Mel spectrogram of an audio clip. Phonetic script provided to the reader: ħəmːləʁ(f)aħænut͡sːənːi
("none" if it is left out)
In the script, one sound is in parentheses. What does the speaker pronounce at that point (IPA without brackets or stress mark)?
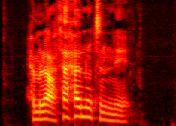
θ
